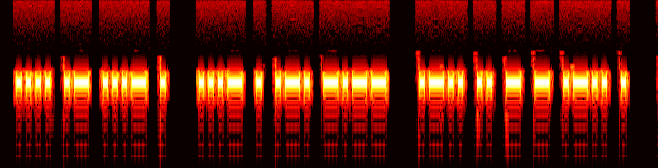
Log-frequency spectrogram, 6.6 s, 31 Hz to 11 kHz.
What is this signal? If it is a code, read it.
Morse code, heard as a keyed tone, about 25 wpm, 610 Hz. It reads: HAVE VERY LITTLE
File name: 2011-04-mp3 / THIS IS NOT MY SHACK 2 25WPM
